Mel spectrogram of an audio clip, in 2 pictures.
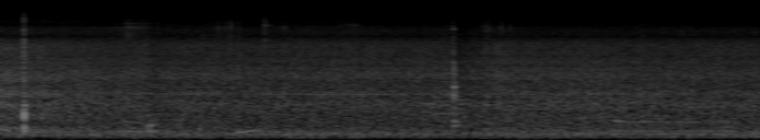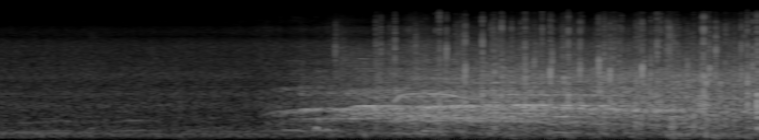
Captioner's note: applause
